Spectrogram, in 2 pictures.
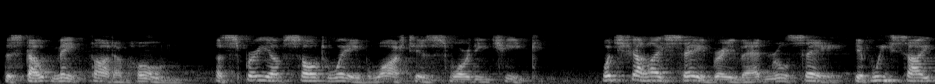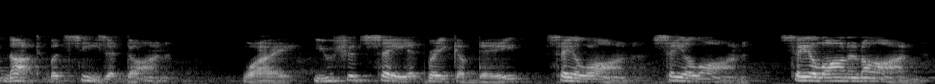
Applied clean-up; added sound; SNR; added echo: neural separator model SepFormer DNS4.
